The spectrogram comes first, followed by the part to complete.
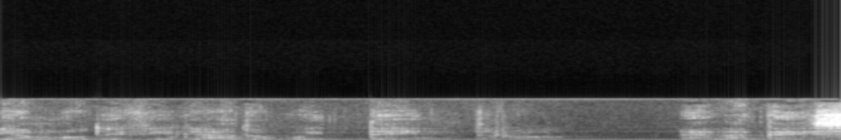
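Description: Short, irregular non-word vocal noises from people, such as grunts or jeers, over a steady low hum.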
